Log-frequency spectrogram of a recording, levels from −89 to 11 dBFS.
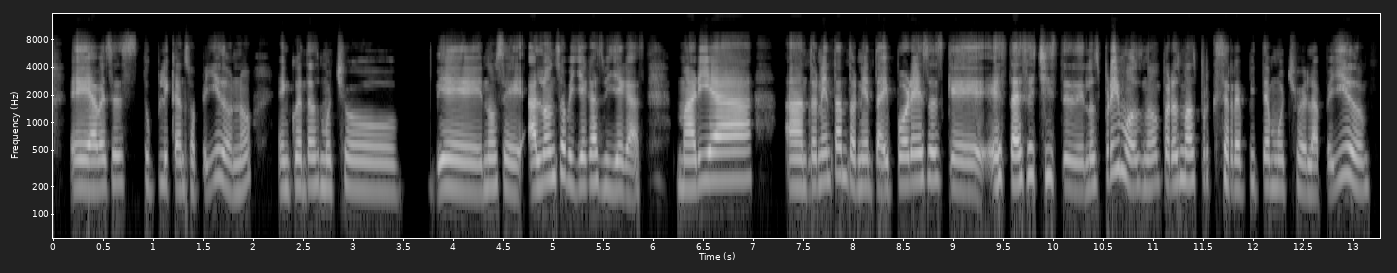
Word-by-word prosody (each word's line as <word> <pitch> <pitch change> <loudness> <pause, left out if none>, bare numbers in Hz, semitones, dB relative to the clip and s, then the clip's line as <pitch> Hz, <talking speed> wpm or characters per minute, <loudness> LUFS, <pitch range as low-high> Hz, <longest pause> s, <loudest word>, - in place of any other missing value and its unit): eh, 200 -1 +4
a 190 - +4
veces 220 +2 -4
duplican 210 -2 -5
su 185 - -7
apellido, 200 +2 -6
¿no? 190 +5 -6 0.2
Encuentras, 205 +2 -3
mucho, 185 -3 -5 0.3
eh, 190 -2 +2
no 200 +1 -2
sé, 185 -4 -2
Alonso 230 +8 +3
Villegas 220 0 0
Villegas, 190 -3 -2 0.3
María 235 +5 +6 0.3
Antonieta 210 +5 +2
Antonieta. 200 -6 0
Y 180 - -1
por 215 +3 +2
eso 235 +1 +2
es 235 -1 -6
que 200 - 0
está 220 -3 +5
ese 260 +4 -3
chiste 250 -6 -3
de 185 -1 -4
los 200 +2 -5
primos, 250 -10 +1
¿no?, 200 +3 -5
pero 220 -1 0
es 215 - -1
más 225 0 +2
porque 230 +1 -12
se - - -1
repite 205 +1 -3
mucho 200 -1 -8
el 175 -1 -3
apellido. 190 +3 -2
200 Hz, 175 wpm, -22 LUFS, 190-225 Hz, 0.3 s, María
